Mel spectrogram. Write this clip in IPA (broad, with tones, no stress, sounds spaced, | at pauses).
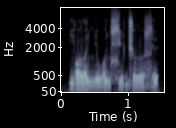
j ɔ˦ l ʌ˨ ʎ ɪ˨ w ɔ˨ ʎ ɕ i˨˦ d͡ʒ ʊ˨ l ʊ˨ ɮ ɪ˨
